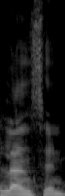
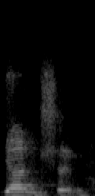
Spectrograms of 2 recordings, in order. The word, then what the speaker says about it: Laenzen: ¿Cómo estás, Lansen? Bienvenido. Hola, ¿qué tal? Se pronuncia Jansen.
